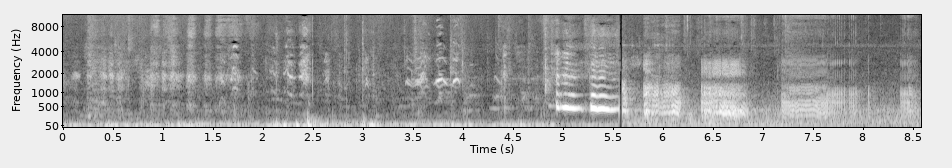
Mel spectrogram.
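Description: A woman laughing loudly in two short bursts about five seconds in, then a small toy-breed dog growling in a drawn-out, wavering grumble.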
